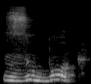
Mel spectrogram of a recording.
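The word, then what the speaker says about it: зубок: You can hear that B here is pronounced as B. It is in a strong position here. Zubok. You don't hear P anymore.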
